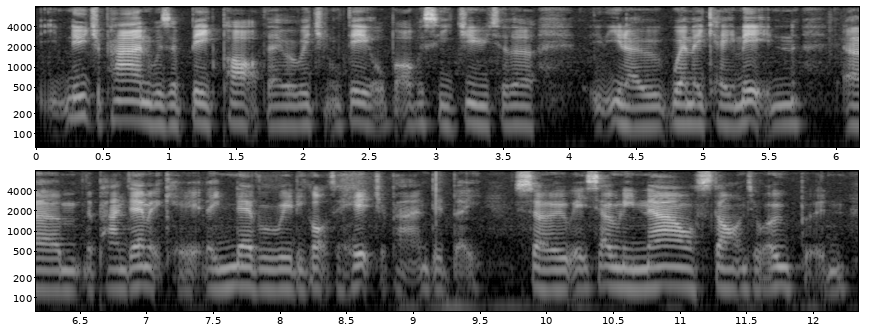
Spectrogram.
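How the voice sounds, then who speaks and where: A British man co-hosting a podcast, his voice sitting flat and steady at a middle pitch. He talks things through evenly and checks in with his co-hosts as he goes. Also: moderate pace. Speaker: podcast co-host. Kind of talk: casual wrestling podcast chat.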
